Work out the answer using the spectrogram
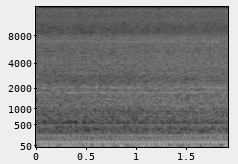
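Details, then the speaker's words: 2000 Honda Accord after throttle body work: starts, rises to about 2500 rpm, then settles into a low, steady, even four-cylinder idle with no skips; no misfires. "Seems to be idling real smooth. Again, no misfires."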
